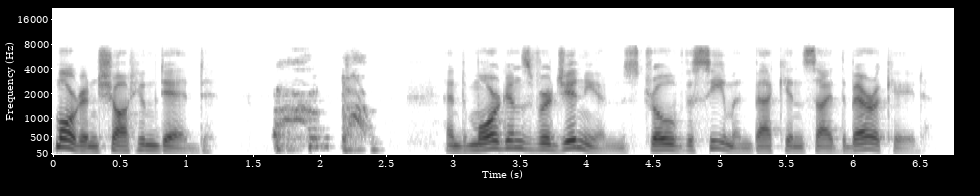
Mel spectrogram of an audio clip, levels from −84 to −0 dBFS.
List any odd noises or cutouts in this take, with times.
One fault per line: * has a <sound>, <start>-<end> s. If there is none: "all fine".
* has a cough, 1.6-2.5 s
